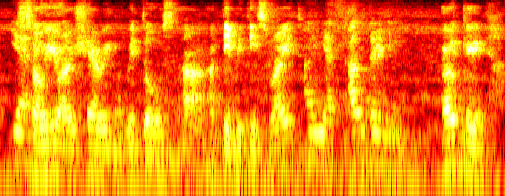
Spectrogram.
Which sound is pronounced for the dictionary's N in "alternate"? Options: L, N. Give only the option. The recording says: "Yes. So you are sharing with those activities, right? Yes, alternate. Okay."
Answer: L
